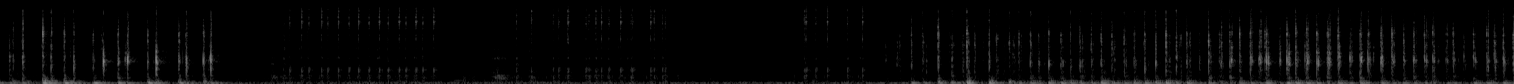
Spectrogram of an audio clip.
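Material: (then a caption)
Plastic. Fingertips type on a full-size black plastic computer keyboard, giving rapid, short, clicky key taps over a steady low hum. The typing runs in bursts: brisk at first, lighter and sparser through the middle, then dense and steady toward the end.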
